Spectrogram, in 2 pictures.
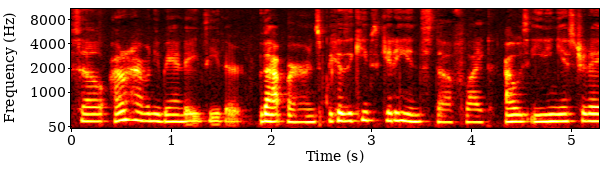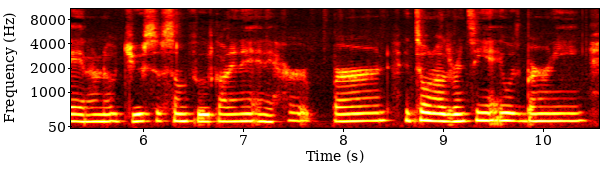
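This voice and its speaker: Whispering at a fairly quick pace, the speaker leaves hardly any pauses. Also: woman. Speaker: vlogger, new mom. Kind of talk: casual vlog monologue. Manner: chatty.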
